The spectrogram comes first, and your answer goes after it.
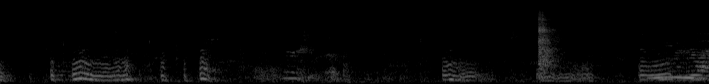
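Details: Six-week-old blenheim Cavalier King Charles Spaniel puppies, a litter of five kept indoors in a puppy pen, give wavering, high whines in short bursts with rising and falling pitch, separated by pauses, while people talk quietly nearby.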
